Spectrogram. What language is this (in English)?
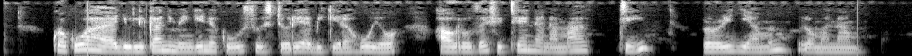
Swahili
